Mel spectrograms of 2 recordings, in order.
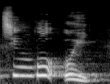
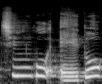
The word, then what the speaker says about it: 친구의: 조사일 경우에는 애로 발음할 수도 있다라고 얘기했죠. 그래서 기본 원칙은 친구의, 조사이기 때문에 친구애도 가능하다 이런 내용이었습니다.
